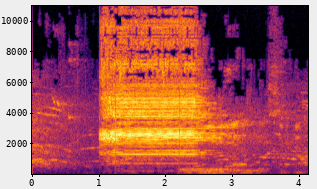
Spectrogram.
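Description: Gym scoreboard buzzer sounding about a second in, a loud steady tone held for about a second and a half, as the game clock runs out to end the period of a basketball game.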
